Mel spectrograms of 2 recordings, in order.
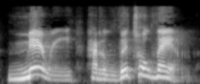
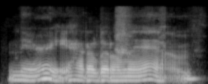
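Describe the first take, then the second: First: It sounds demanding. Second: It sounds flirting.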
